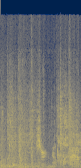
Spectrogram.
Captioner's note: whispers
